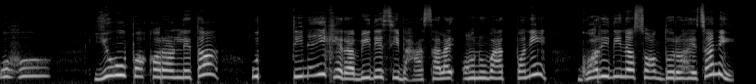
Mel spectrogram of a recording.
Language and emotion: Nepali, surprised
